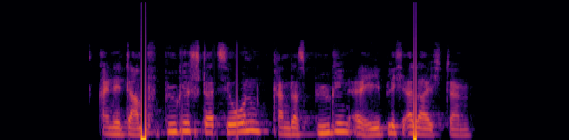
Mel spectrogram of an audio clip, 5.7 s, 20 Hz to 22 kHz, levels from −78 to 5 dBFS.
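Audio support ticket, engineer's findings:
Loud pop, dead gap, second pop at 1.41 to 1.45 s: invalid numbers at full scale. A DSP stage produced infinite or invalid values that were clamped to maximum output for 43 ms, which fits a 2048-sample processing block. A shorter repeat at 4.13 to 4.16 s, 21 ms, fitting a 1024-sample block, lands closer to a single bang.

Brief glitch at 2.10 to 2.13 s: damaged data in a compressed stream. Corrupt bytes made the decoder misread frames there, lose sync and jump ahead to the next valid frame header.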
